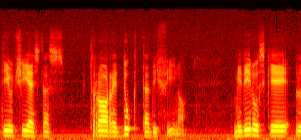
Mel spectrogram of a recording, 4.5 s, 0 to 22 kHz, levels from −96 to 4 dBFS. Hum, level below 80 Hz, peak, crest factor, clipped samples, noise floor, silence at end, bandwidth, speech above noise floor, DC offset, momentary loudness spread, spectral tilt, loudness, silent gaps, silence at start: none; -48 dBFS; -4 dBFS; 18 dB; under 0.1%; -45 dBFS; 0 s; 16 kHz; 23 dB; under 0.1%; 15 LU; -6 dB/octave; -22 LUFS; none; 0 s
